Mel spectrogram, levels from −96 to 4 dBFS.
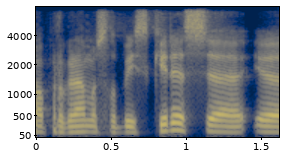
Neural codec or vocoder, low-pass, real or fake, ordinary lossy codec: codec, 24 kHz, 0.9 kbps, DualCodec; 7.2 kHz; fake; Opus, 64 kbps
